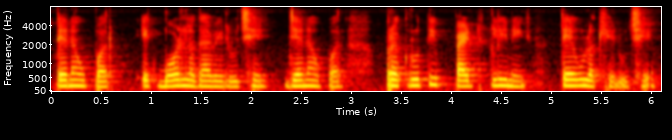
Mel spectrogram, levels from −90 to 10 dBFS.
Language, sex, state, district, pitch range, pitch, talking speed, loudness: Gujarati, female, Gujarat, Valsad, 195-215 Hz, 205 Hz, 135 wpm, -18 LUFS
